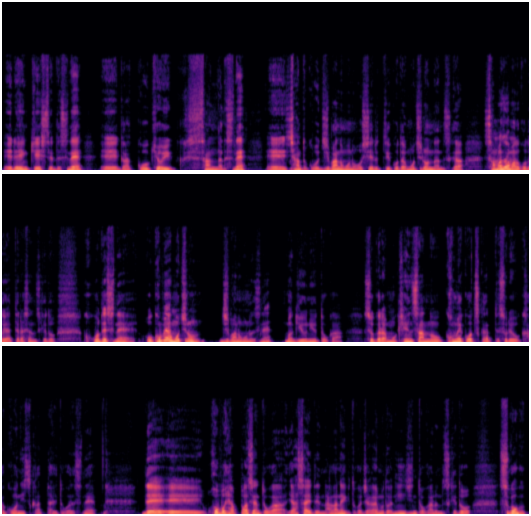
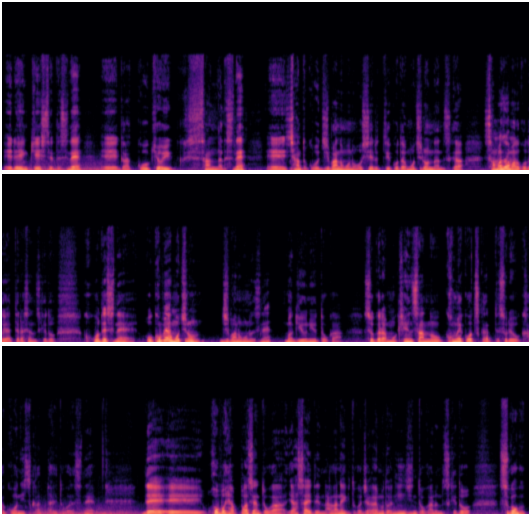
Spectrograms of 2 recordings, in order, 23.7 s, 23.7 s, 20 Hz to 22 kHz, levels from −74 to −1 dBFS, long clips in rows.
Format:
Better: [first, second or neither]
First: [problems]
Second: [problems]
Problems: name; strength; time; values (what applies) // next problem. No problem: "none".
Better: first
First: none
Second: wind noise on the microphone; occasional gusts; 25 dB below the speech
